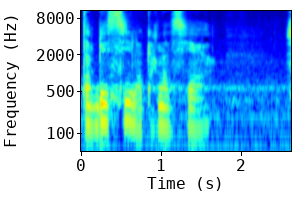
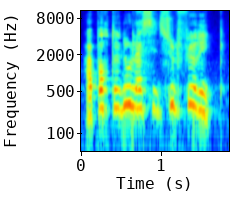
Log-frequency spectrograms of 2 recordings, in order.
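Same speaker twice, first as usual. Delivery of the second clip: put-on high, loud command to the boy; calling out; 10 semitones higher, 5 dB louder than usual. A narrator's reading. The apothecary calling to Justin for the acid, high and loud. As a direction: bark the order across the shop. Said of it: "cria l'apothicaire".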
